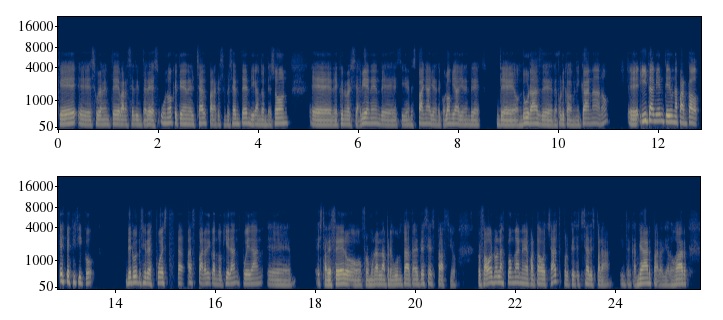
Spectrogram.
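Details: Adult male speaker; normal speech.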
